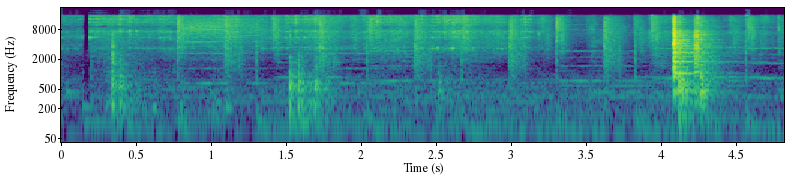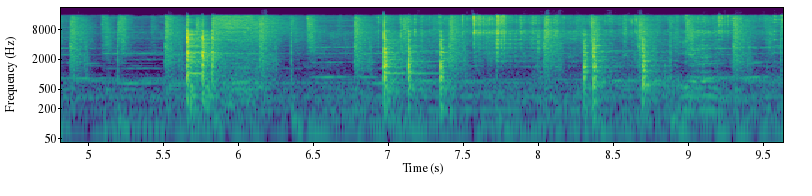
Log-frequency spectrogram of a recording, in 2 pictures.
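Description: Tilapia is mixed with salt and rice in a bowl, with repeated clinks and knocks of a utensil against the bowl at an uneven rhythm, close and fairly loud over a faint background.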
